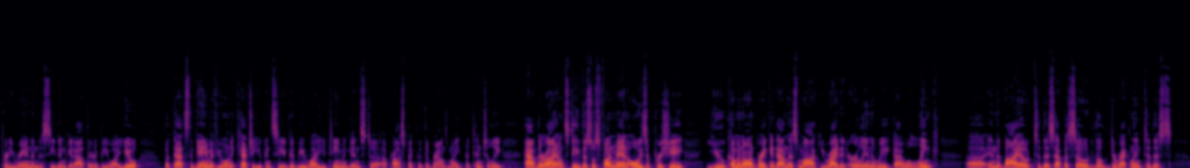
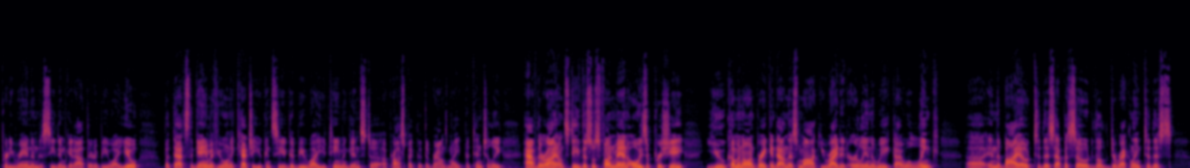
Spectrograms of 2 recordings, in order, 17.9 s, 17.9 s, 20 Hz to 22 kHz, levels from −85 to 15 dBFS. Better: second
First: muffled; slightly; fading above 1.5 kHz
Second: none

